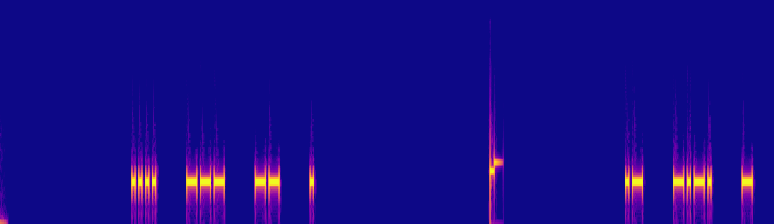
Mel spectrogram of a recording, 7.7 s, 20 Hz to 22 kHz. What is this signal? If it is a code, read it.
Morse code, heard as a keyed tone, about 36 wpm, spaced as for 20 wpm, 700 Hz. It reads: HOME ACT
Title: 3x Character Spacing - Top 200 Words - 35wpm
